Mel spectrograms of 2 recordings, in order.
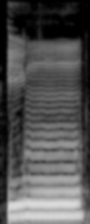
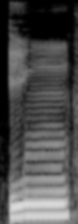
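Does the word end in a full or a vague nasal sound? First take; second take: full; full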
